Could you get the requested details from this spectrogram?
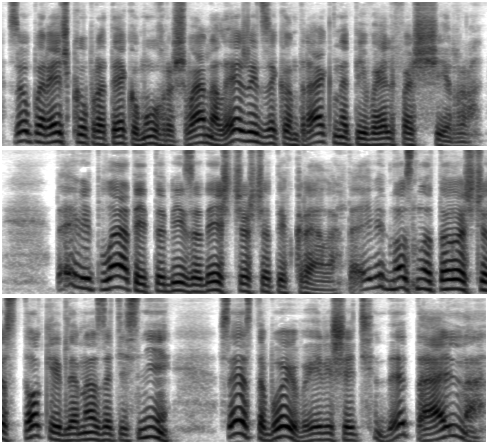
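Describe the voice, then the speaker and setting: Man doing a crude bandit, gruff, threatening, animated pitch, dry close sound. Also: normal speed, dry recording, close to an everyday voice. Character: rough male bandit, bossy and crude.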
